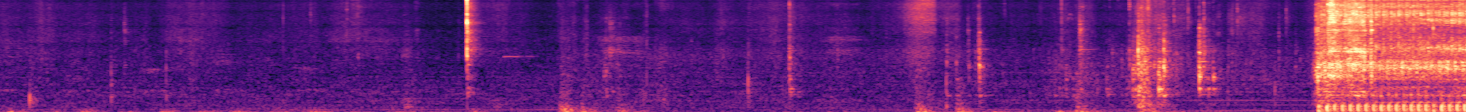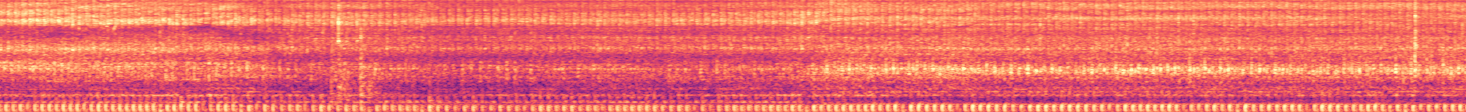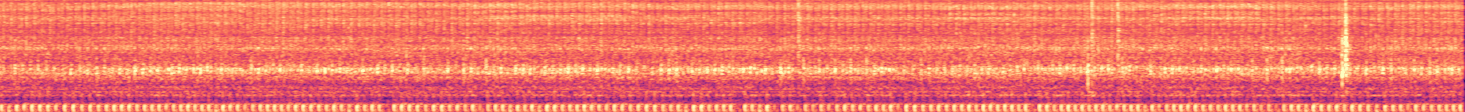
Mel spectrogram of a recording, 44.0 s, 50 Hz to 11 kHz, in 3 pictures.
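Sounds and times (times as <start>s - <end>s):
engine knocks: 13.2s - 43.9s
motorcycle engine running: 13.2s - 43.9s.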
